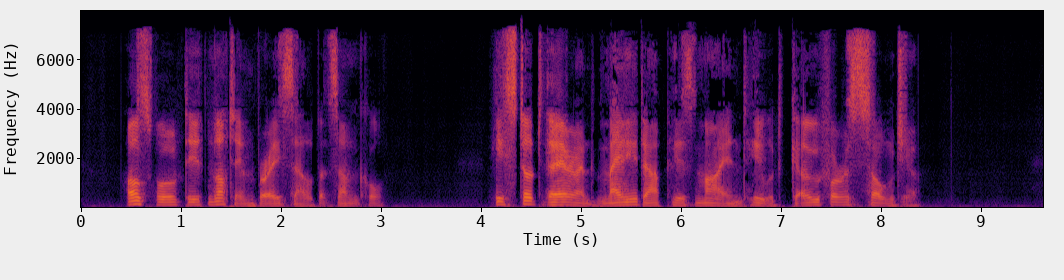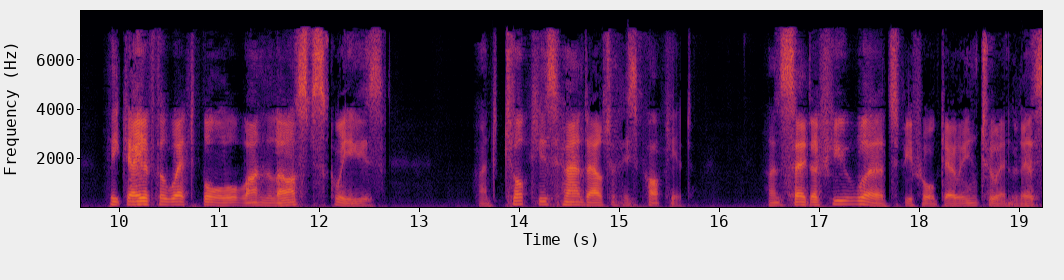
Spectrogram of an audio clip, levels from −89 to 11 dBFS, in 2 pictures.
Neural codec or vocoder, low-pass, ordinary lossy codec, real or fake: codec, 16 kHz, 1 kbps, FreqCodec, larger model; 7.2 kHz; AAC, 32 kbps; fake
